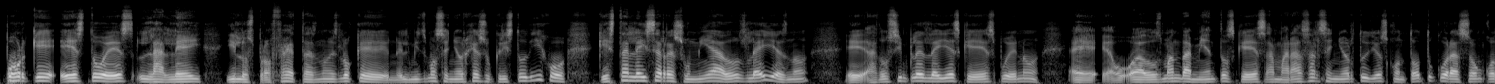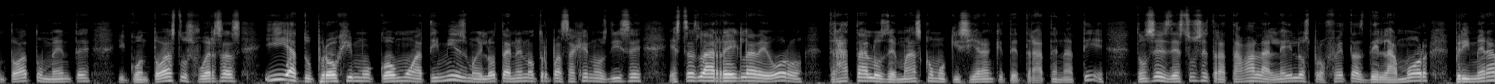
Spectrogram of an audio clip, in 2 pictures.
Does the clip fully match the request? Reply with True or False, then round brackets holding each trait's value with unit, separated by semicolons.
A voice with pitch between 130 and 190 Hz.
True (140 Hz)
